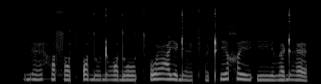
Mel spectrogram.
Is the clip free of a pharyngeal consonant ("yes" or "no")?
no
